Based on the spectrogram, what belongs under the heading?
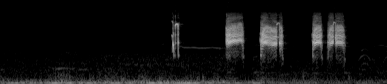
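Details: Kala teetar, the black francolin, calling: one thin, sharp introductory note, then four loud, harsh, rasping bursts in quick uneven rhythm, the last two closely paired. Low steady hum in the background.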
